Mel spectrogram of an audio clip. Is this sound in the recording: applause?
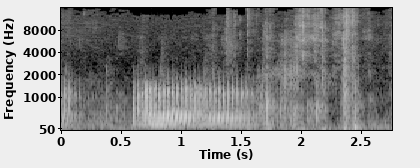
no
